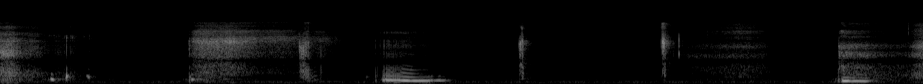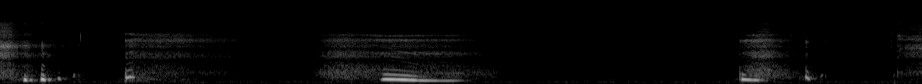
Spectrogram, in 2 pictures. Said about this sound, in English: You okay? You're still breathing a little hard.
